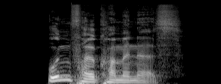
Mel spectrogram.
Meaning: strong/mixed nominative/accusative neuter singular of unvollkommen
- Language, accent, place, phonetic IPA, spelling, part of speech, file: German, Germany, Berlin, [ˈʊnfɔlˌkɔmənəs], unvollkommenes, adjective, De-unvollkommenes.ogg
